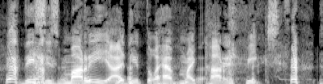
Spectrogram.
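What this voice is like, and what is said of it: Put-on Romanian accent, Maria Ospenskaya. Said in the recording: “disguise her voice ... she'd try like a Romanian accent. Who was the lady that always played in those drums? Maria Ospenskaya.”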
